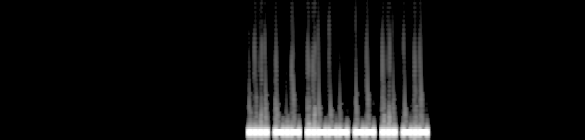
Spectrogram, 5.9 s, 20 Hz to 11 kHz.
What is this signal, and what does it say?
Morse code, heard as a keyed tone, about 47 wpm, 700 Hz. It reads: HK2MSK
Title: DXCC-100 Call Signs - 6 Characters - Repeated 3x - 45wpm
